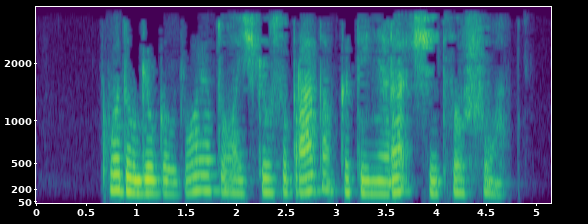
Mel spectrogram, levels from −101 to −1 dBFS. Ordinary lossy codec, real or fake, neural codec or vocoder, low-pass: MP3, 16 kbps; real; none; 3.6 kHz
